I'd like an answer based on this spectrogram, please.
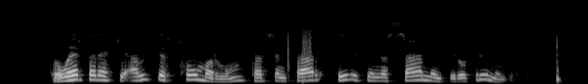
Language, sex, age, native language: Icelandic, male, 40-49, Icelandic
